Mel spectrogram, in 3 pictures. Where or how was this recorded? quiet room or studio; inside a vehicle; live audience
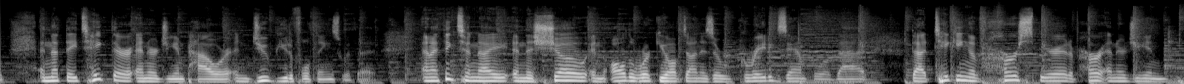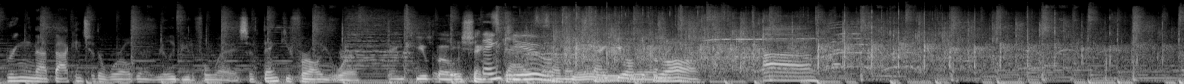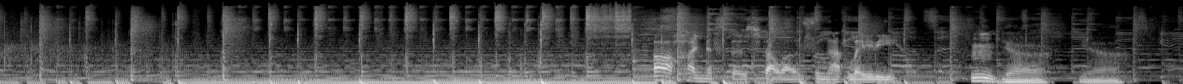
live audience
